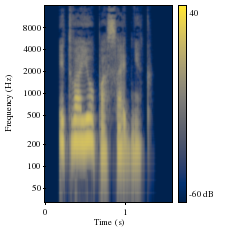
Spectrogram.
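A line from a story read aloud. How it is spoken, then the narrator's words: Quiet reply. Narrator (Russian): отозвалась она негромко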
